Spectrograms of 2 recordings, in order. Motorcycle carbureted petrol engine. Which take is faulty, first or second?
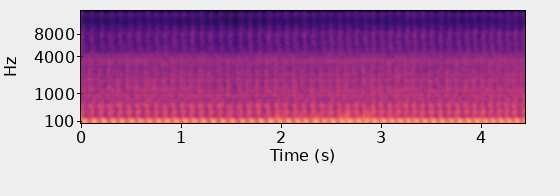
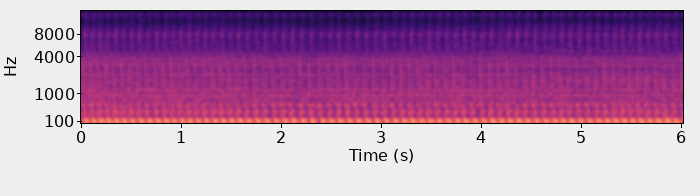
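first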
